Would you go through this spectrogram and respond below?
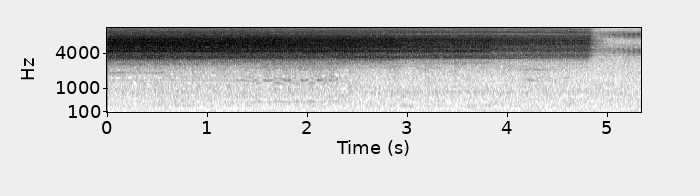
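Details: A cicada gives a continuous, shrill, high buzzing trill that holds steady, slowly fades, then cuts off sharply near the end.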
